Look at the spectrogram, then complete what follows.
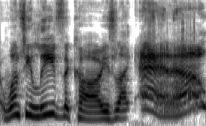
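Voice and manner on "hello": put-on, hoity-toity British accent, pitched up. Retelling the character's greeting after his accent changes: British accent. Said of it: "His accent completely changes".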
